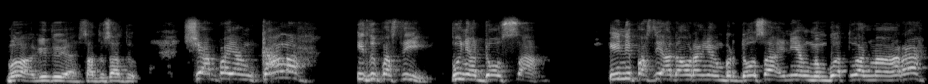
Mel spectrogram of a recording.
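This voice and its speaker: Man, children's church teacher, Bible storytelling, animated, high-pitched. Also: normal speed, rough recording. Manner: animated, addresses children directly.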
